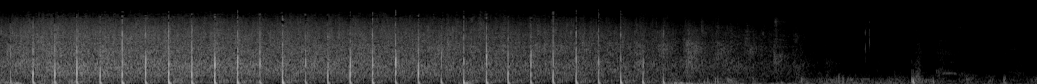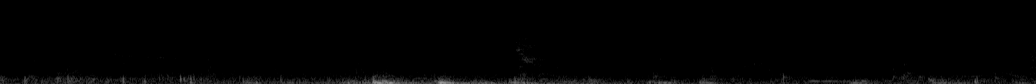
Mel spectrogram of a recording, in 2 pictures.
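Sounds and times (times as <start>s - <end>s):
audience applause: 0.0s - 8.2s.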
